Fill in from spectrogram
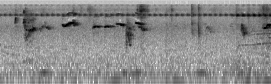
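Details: Lure song of an Oriental magpie-robin to stir other birds: sparse, fairly quiet whistles and short chips spread across the clip, with a strong low hum underneath.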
